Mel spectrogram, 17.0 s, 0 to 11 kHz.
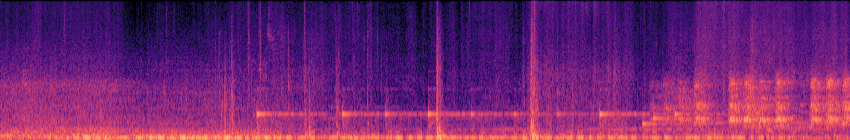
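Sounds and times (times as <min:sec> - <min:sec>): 
low rumble: 0:00.0 - 0:16.9
heavy thumps: 0:05.7 - 0:12.7
big dog barking: 0:13.1 - 0:16.9.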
